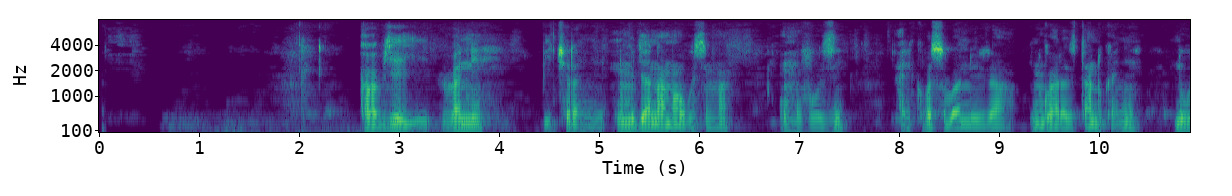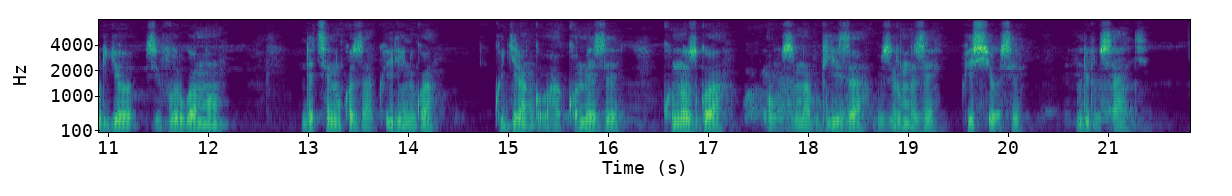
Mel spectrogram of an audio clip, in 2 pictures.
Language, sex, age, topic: Kinyarwanda, male, 18-24, health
